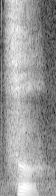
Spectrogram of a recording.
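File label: "btsë", San Lucas Quiaviní Zapotec; tuna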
